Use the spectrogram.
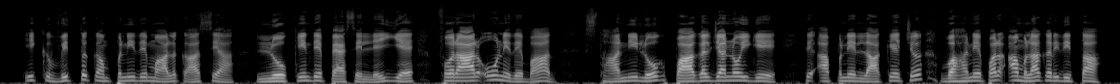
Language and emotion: Dogri, angry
